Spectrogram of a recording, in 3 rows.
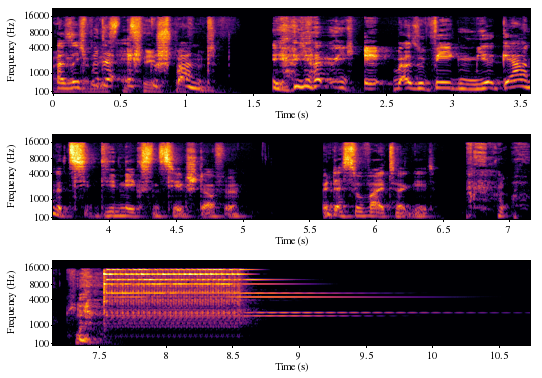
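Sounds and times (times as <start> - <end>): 
speech: 0.0 - 7.7
laughter: 6.7 - 7.6
telephone bell ringing: 7.5 - 10.7.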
